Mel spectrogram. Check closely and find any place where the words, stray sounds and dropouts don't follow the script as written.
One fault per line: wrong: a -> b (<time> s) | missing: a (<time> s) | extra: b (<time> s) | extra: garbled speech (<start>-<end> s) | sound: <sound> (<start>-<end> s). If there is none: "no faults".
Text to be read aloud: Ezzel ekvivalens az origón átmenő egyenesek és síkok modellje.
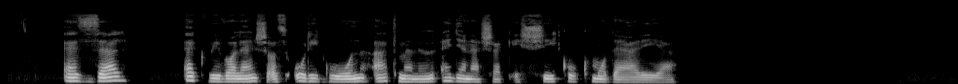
no faults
